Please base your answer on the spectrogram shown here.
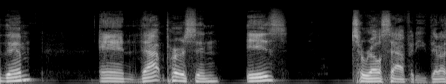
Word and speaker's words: Terell Safadi: And that person is Terell Safadi. Did I say it right? Yep. Okay, Terell Safadi.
